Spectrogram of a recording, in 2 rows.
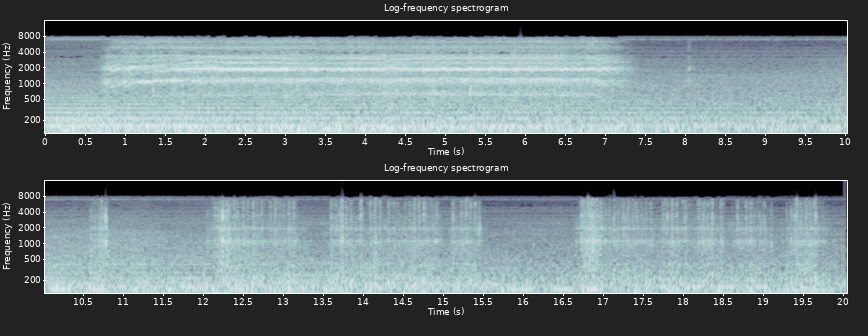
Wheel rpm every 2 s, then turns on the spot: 70, 160, 160, 90, 0, 0, 20, 10, 20, 20.
12-20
